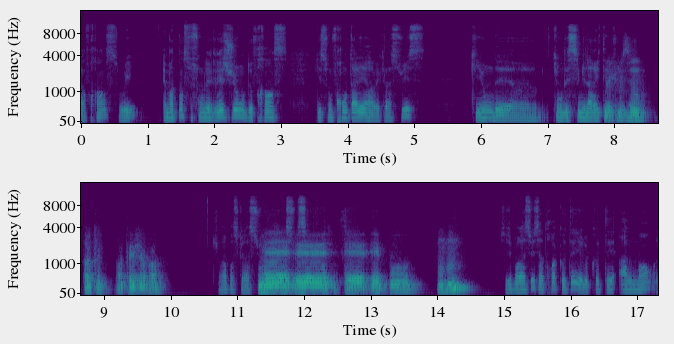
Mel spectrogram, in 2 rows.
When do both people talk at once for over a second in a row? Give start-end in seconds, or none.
11.3-12.9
